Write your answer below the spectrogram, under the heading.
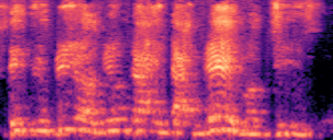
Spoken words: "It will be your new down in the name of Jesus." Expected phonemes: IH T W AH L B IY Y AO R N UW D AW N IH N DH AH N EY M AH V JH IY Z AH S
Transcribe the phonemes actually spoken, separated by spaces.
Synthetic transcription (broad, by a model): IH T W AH B IY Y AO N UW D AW IH N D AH N EY M AH V JH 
